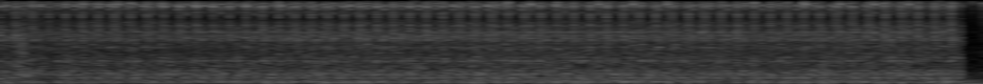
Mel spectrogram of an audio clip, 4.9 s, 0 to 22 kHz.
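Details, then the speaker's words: 2005 Honda Civic 1.7L petrol engine idling with a fast even tapping, about four taps a second, that gets quicker with revs; caused by a bad purge valve, and the sound stops when it is disconnected. "now if i'm correct if i disconnect the valve the sound should go away and sure enough it does"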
